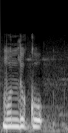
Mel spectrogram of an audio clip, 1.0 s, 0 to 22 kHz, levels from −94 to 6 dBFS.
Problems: constant background noise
